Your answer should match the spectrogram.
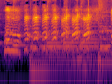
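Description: A child's laugh, a quick run of high 'ha-ha' pulses at about five a second, over children's background music with sustained notes and a bass line.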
